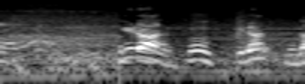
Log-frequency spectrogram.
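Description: Voices talking in short bursts over steady street traffic noise.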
